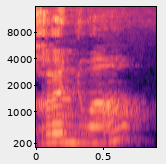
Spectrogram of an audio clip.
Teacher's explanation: the R is a rolled sound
